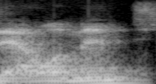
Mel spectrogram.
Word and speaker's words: LMNT: and t and t we pronounce it element yeah yeah so drink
